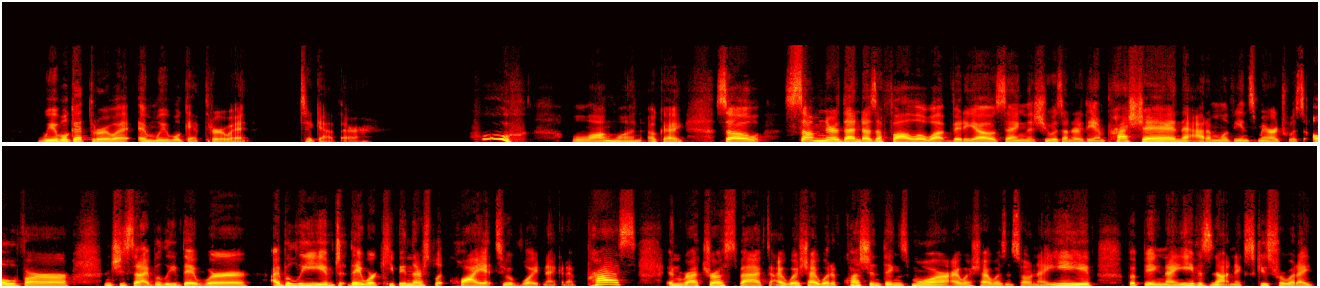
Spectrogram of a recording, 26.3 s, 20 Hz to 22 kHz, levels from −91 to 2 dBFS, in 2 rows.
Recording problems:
none

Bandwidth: 15 kHz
